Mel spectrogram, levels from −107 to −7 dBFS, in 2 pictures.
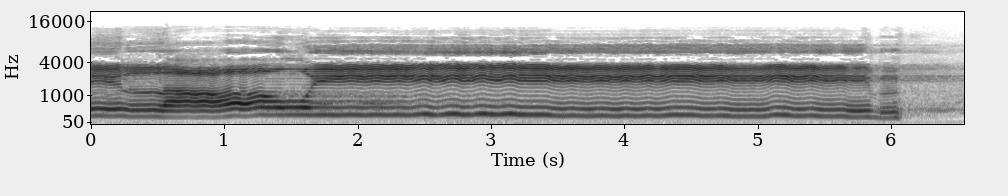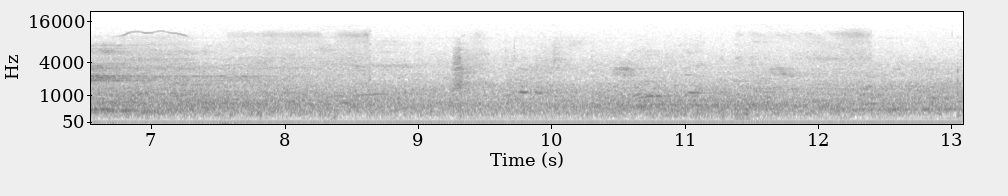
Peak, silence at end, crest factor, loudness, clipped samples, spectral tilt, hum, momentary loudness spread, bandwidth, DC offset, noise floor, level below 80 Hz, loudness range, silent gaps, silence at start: -10 dBFS; 7 s; 16 dB; -21 LUFS; under 0.1%; -0.5 dB/octave; none; 4 LU; 12.5 kHz; under 0.1%; -64 dBFS; -80 dBFS; 9 LU; none; 0 s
